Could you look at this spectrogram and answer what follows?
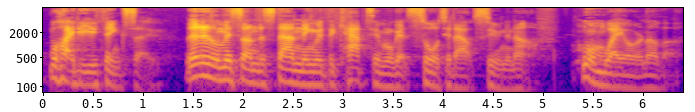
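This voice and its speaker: An actor playing a smug, treacherous soldier in a video game, with a sly, mocking manner. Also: male voice, lowish voice, normal speed, sharp tone. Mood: smug, taunting. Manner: sly, mocking, swinging between barking and silky. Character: smug, treacherous captured soldier serving a king. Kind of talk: video game cutscene acting.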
